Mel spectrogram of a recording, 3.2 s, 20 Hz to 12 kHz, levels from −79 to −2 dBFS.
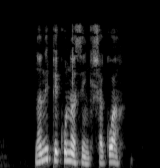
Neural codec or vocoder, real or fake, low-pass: none; real; 7.2 kHz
